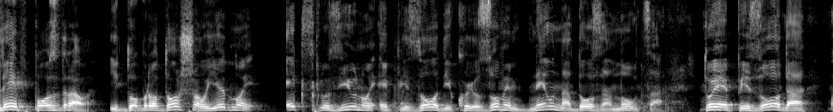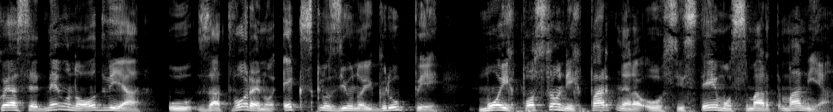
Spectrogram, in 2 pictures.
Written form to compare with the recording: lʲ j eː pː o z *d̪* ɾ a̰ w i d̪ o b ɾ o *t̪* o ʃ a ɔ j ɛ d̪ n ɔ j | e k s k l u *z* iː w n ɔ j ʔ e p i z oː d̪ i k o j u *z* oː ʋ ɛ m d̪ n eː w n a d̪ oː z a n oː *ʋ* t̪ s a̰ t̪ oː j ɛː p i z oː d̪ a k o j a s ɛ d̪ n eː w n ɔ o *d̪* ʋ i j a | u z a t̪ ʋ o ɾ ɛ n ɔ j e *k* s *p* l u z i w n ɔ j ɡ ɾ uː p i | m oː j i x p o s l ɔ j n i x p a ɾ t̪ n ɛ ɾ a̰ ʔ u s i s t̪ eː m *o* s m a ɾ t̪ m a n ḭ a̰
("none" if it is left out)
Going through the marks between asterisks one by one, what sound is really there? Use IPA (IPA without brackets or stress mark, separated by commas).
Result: d̪, d̪, z, z, w, d̪, k, k, u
